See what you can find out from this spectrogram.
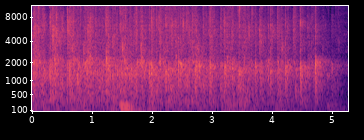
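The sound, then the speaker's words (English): An audience applauds award finalists steadily, a dense wash of many hands clapping at once, holding strong for several seconds before tapering off slightly toward the end. “Can we give all of those finalists a round of applause?”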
